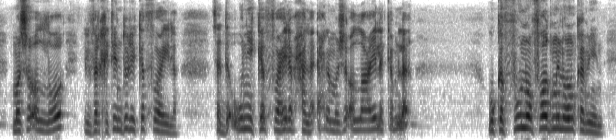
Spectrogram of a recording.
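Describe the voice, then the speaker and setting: A woman talks at a moderate pace with a fairly high pitch. She speaks in an Egyptian accent. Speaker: home cooking vlogger. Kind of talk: casual vlog narration. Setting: home kitchen.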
